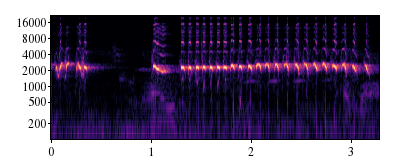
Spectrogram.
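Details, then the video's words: Greater green leafbird singing a provoking lure song full of borrowed phrases to stir a rival leafbird to fight. A short warbled phrase and a brief pause lead into a long, very rapid series of about twenty clear repeated notes. "PANCINGAN CUCAK IJO GACOR FULL BONGKAR ISIAN BIKIN EMOSI CUCAK IJO LAWAN"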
